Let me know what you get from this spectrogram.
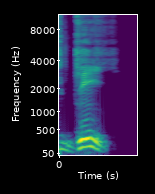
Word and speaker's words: Guy: His real name is Gee, by the way, and his I insist name, that you call him Gee, as Guy, in Guy de Maupassant. – He adopts the French pronunciation, does he? – He does.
